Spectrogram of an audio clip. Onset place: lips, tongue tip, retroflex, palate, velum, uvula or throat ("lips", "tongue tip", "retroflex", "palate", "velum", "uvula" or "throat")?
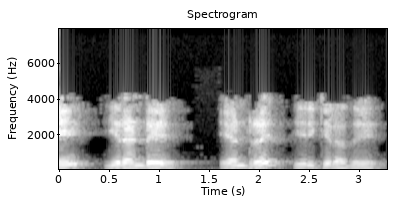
tongue tip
